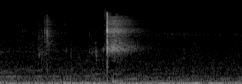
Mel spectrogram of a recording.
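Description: A lighter clicks as it is struck.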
